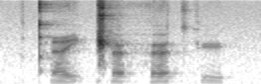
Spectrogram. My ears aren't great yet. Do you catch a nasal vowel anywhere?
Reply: no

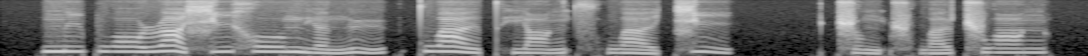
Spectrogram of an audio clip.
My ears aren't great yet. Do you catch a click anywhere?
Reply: no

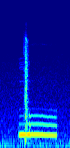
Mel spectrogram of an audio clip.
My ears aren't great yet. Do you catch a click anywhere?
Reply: yes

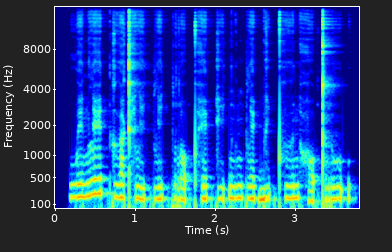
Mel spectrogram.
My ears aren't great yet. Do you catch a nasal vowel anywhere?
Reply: no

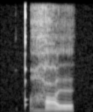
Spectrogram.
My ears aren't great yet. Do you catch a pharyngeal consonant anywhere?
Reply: yes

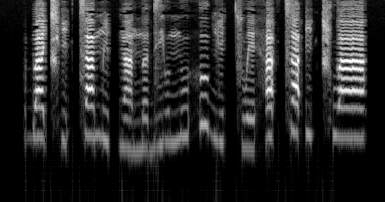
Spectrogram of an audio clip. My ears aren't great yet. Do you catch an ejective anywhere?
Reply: no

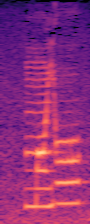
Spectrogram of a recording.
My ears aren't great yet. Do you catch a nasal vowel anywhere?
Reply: yes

